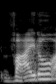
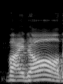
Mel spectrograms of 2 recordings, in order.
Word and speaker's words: Vidal: Vital. I want. I hope I'm saying that right. The running back because dude is a monster. – Kimani Vidal. – Vidal.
